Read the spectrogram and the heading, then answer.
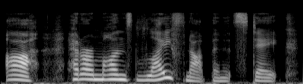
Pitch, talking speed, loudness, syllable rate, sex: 205 Hz, 160 wpm, -19 LUFS, 3.9 syllables/s, female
